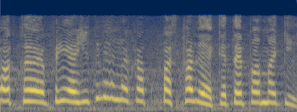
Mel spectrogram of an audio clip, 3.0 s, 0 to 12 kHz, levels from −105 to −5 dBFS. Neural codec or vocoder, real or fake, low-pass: codec, 16 kHz, 2 kbps, FunCodec, trained on LibriTTS, 25 frames a second; fake; 7.2 kHz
